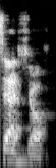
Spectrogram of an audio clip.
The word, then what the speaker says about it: Sergio: Sergio but if um if you were to pronounce my name in Spanish it's saido I don't know how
